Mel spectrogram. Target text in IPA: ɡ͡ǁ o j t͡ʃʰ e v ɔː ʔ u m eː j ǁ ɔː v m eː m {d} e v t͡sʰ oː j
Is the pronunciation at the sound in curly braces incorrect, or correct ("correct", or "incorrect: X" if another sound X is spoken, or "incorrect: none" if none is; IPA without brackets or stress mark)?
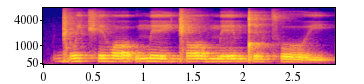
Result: incorrect: ǃ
